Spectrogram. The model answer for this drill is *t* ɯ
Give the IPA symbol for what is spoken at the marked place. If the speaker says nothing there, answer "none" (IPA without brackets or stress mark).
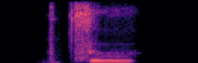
t͡s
